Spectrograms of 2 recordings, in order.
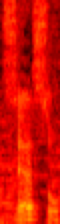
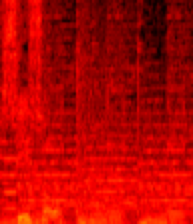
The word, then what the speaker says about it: Cecil: they were young actually really just pronounced it cesil from from the Geto instead of Cecil um you know cuz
